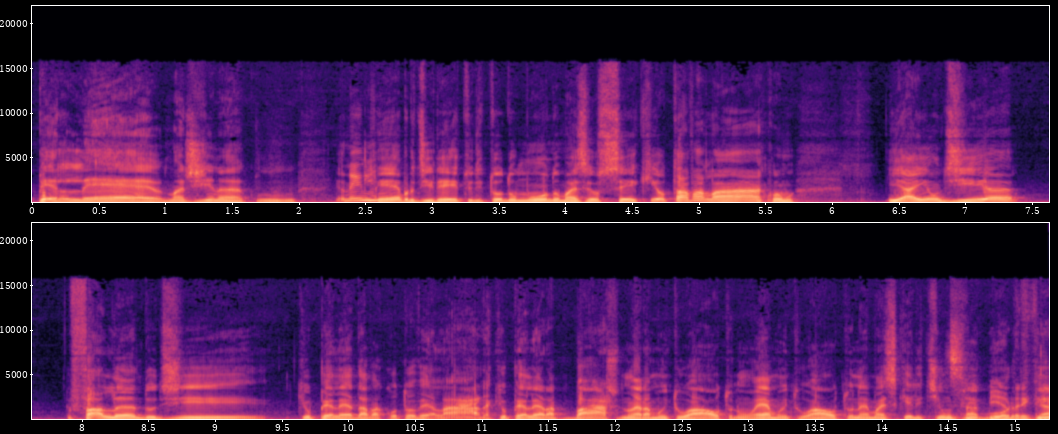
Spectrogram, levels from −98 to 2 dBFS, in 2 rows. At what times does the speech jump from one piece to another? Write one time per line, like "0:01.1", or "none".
none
